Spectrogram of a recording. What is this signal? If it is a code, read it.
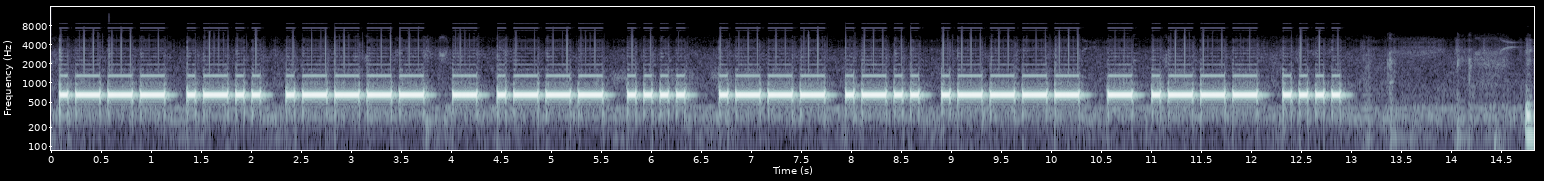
Morse code, heard as a keyed tone, about 15 wpm, 660 Hz. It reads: JL1TJH JL1TJH
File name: jh8cbh / 2019cw / sp15- w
